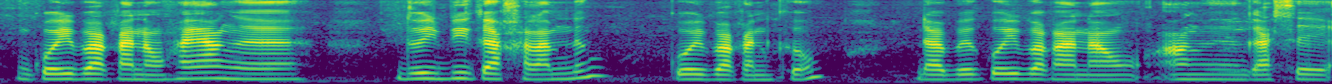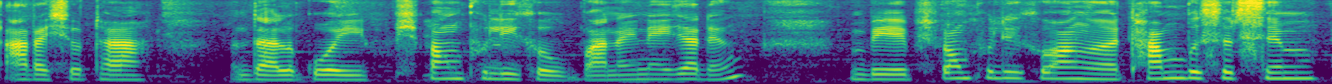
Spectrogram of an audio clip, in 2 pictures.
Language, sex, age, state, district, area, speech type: Bodo, female, 45-60, Assam, Kokrajhar, rural, spontaneous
